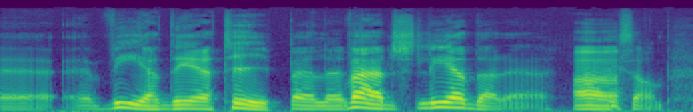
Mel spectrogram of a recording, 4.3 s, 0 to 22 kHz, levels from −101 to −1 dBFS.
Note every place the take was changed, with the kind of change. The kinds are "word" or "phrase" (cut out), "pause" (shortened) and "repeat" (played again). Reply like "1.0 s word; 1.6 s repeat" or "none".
2.1 s word

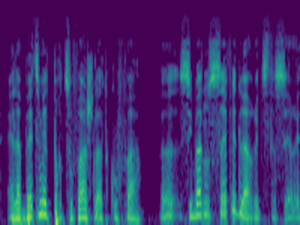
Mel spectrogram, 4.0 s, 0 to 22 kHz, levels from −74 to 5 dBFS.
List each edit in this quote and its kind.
2.7 s word

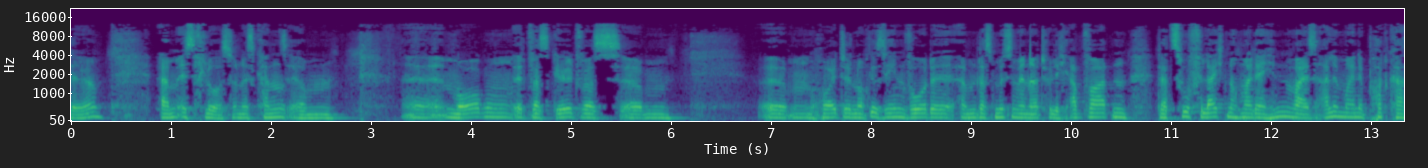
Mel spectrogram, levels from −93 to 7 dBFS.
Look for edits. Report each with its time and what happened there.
1.2 s phrase; 2.1 s phrase; 4.4 s word; 8.0 s word

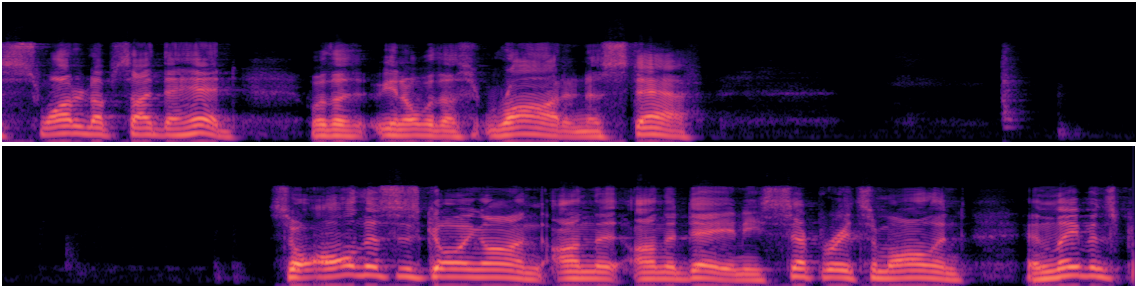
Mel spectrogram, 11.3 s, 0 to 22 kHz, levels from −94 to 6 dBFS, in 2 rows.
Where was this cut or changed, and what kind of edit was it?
none

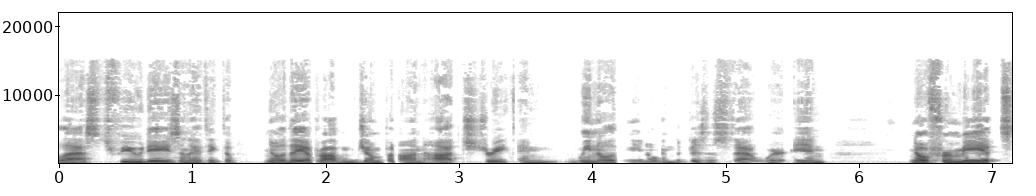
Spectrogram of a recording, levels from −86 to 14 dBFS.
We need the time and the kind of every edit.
1.3 s word; 1.9 s word; 2.5 s word; 3.4 s word; 4.2 s word; 4.5 s word

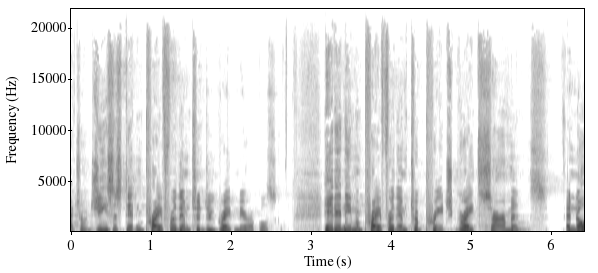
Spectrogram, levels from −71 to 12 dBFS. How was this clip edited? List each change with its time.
none

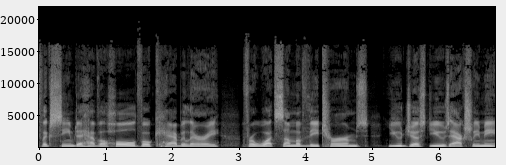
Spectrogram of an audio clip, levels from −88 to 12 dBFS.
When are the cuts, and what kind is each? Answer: 1.5 s word

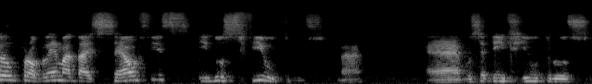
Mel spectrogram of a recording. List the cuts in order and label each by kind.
none

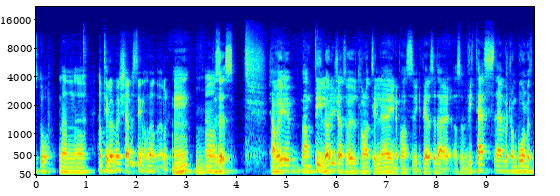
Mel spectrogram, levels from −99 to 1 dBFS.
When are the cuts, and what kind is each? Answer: 1.2 s pause

